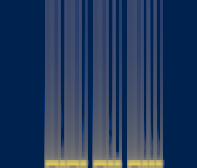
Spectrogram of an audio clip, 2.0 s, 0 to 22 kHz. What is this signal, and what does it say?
Morse code, heard as a keyed tone, about 36 wpm, 700 Hz. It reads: CDB
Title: USA Call Sign Postfixes - 3 Letters 35wpm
